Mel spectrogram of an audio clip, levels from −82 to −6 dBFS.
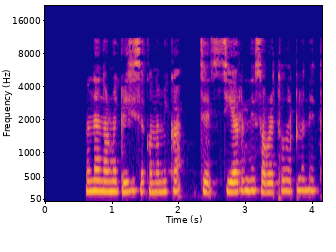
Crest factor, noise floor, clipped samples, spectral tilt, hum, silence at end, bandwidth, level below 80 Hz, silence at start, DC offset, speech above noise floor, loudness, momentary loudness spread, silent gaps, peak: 18 dB; under -90 dBFS; under 0.1%; -4 dB/octave; none; 0 s; 11.5 kHz; -62 dBFS; 0.6 s; under 0.1%; over 68 dB; -23 LUFS; 7 LU; none; -6 dBFS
